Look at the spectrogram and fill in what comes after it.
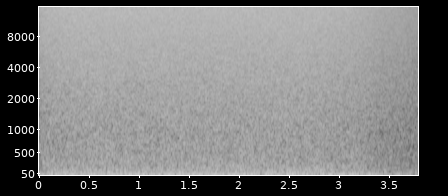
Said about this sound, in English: And this is an example of pink noise.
